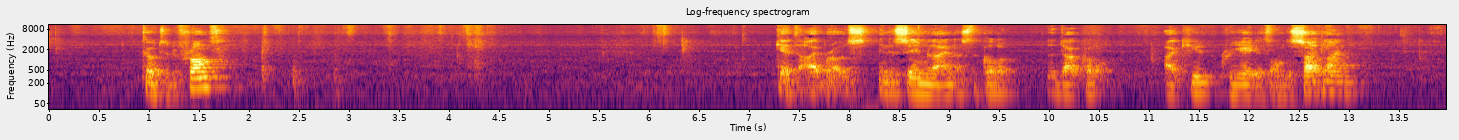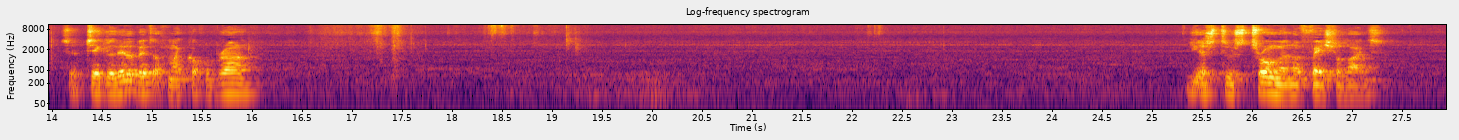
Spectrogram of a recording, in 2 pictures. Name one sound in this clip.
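A middle-aged man talks calmly nearby, pausing between phrases.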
